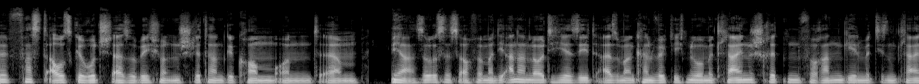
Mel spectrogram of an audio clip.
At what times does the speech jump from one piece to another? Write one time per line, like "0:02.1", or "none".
0:03.7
